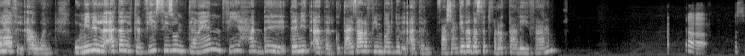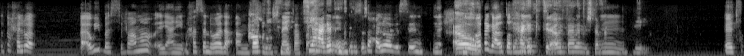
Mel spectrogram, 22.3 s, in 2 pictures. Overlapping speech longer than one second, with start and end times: 15.0-16.4

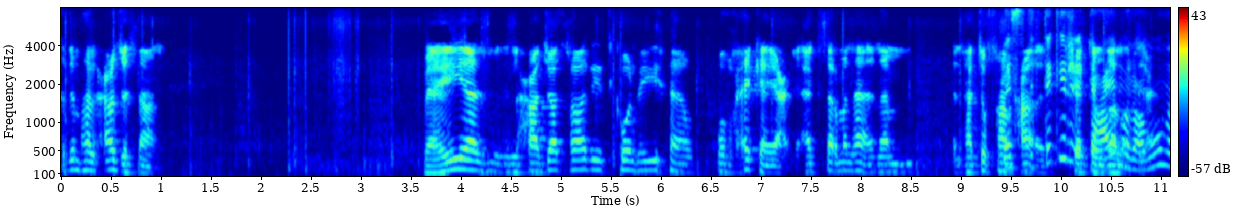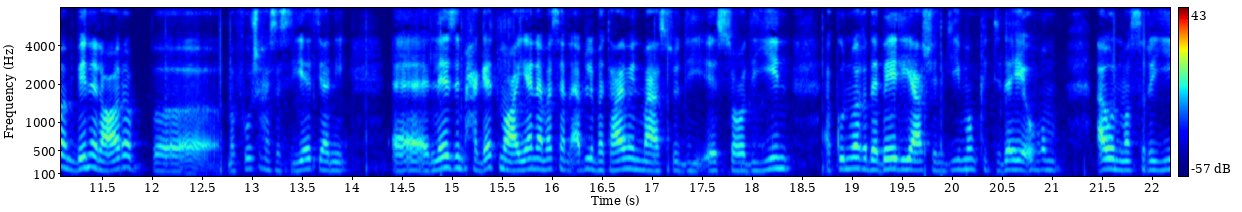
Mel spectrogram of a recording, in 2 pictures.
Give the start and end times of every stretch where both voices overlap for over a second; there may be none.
9.4-10.9

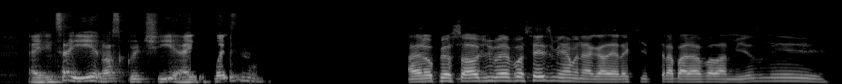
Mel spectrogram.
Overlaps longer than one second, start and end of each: none

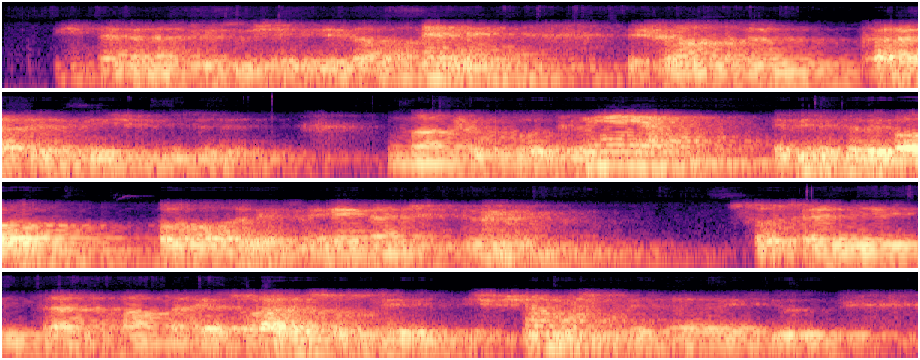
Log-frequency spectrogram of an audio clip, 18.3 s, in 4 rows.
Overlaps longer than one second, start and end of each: none

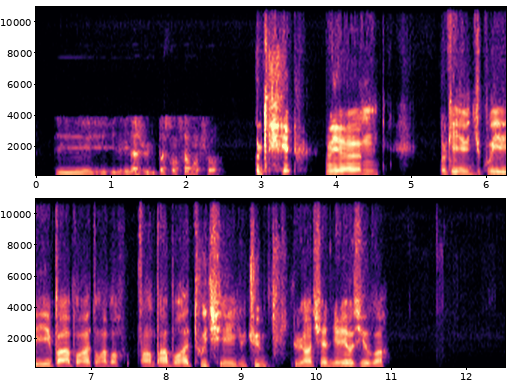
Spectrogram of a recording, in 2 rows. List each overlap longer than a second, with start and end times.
none

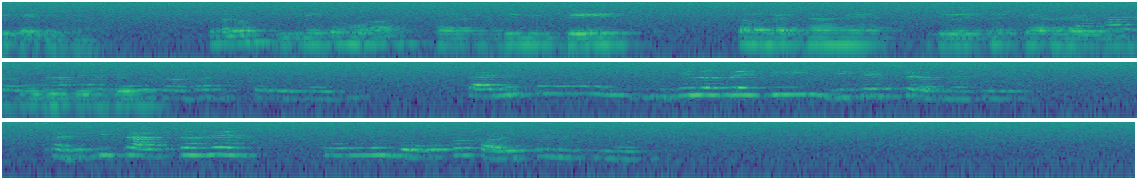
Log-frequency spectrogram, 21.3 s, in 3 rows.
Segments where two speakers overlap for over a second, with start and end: 6.7-8.0

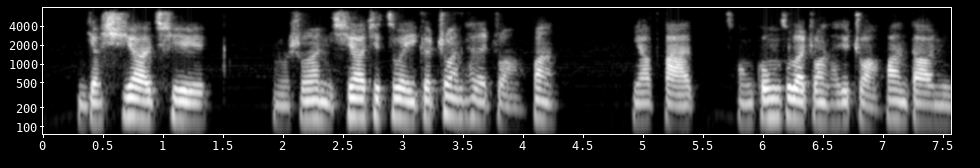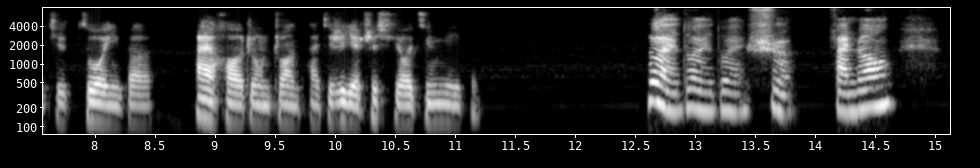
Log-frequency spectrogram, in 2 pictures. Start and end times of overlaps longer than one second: none

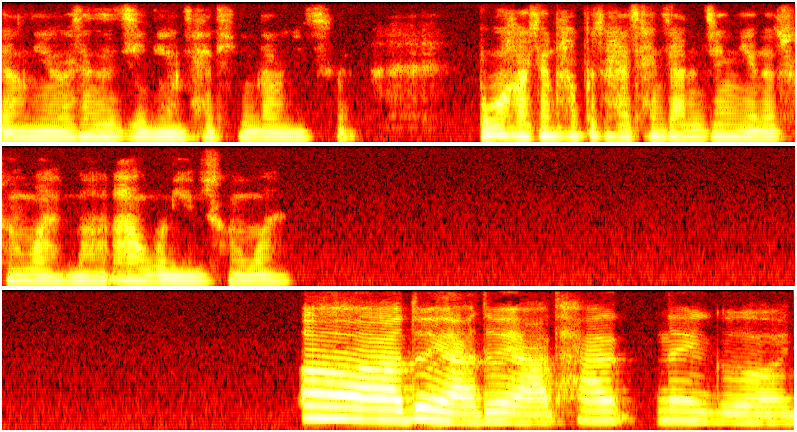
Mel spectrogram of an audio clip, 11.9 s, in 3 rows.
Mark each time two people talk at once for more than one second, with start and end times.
none

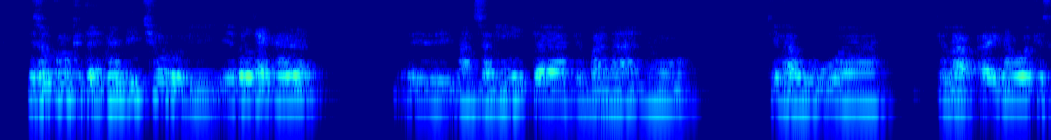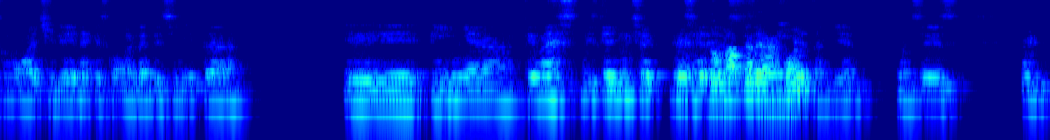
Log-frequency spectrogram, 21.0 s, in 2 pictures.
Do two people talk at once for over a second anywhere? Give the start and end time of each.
17.3-18.6

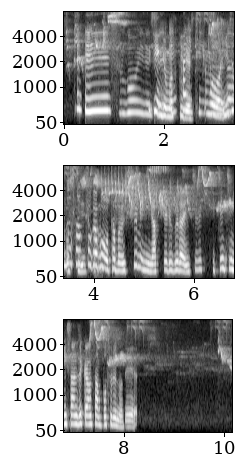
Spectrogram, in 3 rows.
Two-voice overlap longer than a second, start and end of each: 1.7-4.2

